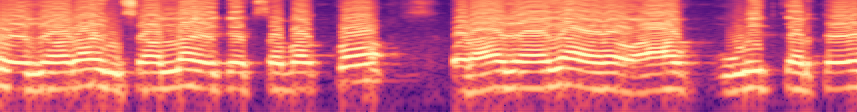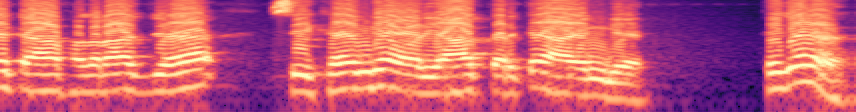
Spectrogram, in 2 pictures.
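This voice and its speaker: A man teaching Quran reading in a call-and-response lesson, asking questions and answering them himself, and drilling syllables slowly. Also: sits high, low-quality recording.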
